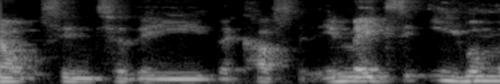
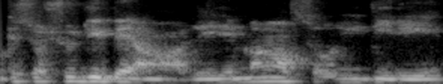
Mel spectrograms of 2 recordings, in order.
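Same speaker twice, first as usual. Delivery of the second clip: a hint of made-up French song talk, lower; mock French; 5 semitones lower than usual. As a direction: fake French gibberish, lightly done. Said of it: "let me do my, my French thing".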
